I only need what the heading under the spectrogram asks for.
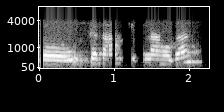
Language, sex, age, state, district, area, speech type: Hindi, female, 45-60, Uttar Pradesh, Bhadohi, rural, conversation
